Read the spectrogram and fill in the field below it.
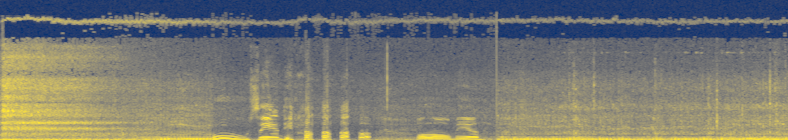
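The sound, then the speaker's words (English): Loud, continuous motorcycle engine roar from a stock exhaust, a deep rushing induction drone that holds steady throughout, with a few brief vocal sounds rising over it midway. “And it's not the exhaust you're hearing. It's the induction.”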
